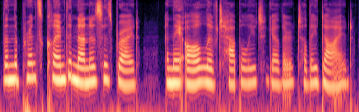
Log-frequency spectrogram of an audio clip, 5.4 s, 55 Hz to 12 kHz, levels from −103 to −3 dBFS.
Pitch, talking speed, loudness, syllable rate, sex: 230 Hz, 200 wpm, -16 LUFS, 5.4 syllables/s, female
